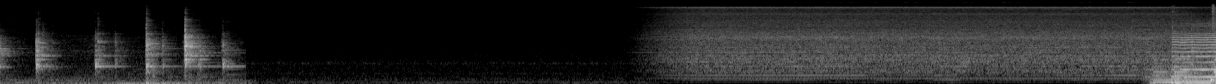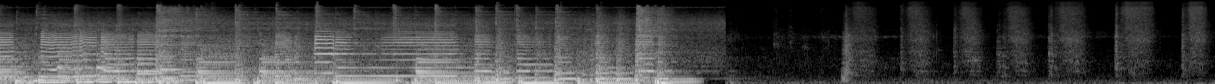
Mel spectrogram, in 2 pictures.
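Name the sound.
router machining wooden table rails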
